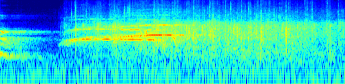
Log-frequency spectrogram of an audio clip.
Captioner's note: applause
